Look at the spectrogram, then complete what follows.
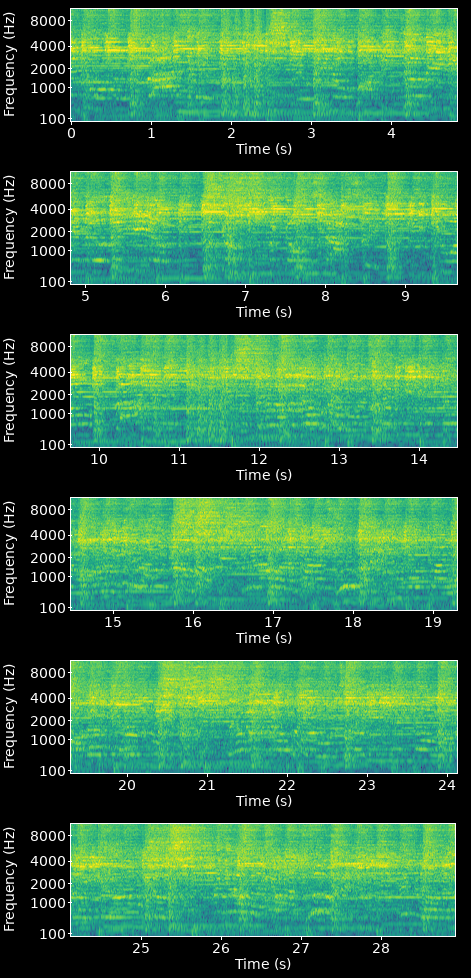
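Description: Live rock band playing at full volume: electric guitar, electric bass and drum kit, with a male lead singer's vocals over them.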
